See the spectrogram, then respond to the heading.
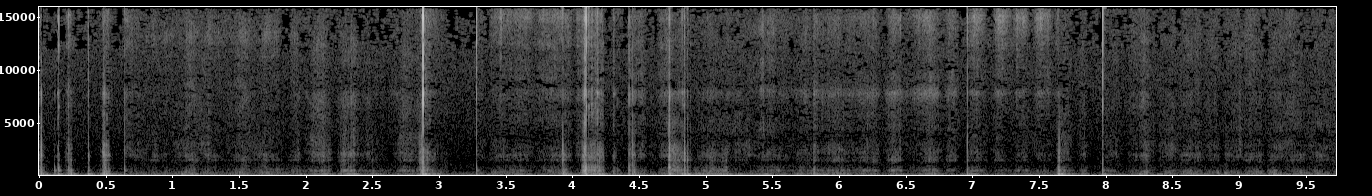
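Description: A wooden ear pick scratches the small, hollow, silver metal XY microphone capsule housing on a Zoom H6. The result is a quiet, low, rumbling scrape broken by several sharp, bright ticks and clicks that die away almost instantly.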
